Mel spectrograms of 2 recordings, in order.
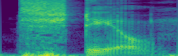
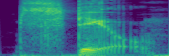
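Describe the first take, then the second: First: Said in the usual way. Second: Whispered Still, soft and unvoiced. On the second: Shown as a demonstration. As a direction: breathe the word Still as a whisper. Repeated, dropping to whisper.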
